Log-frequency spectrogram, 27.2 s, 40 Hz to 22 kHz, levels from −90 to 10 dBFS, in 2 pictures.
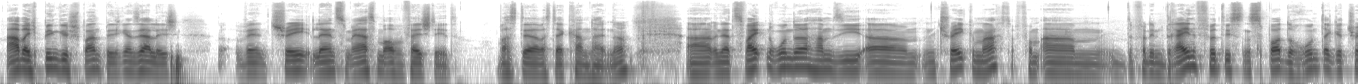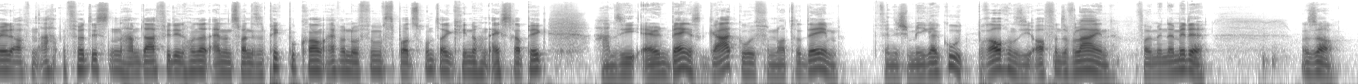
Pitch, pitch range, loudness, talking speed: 105 Hz, 100-120 Hz, -23 LUFS, 190 wpm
